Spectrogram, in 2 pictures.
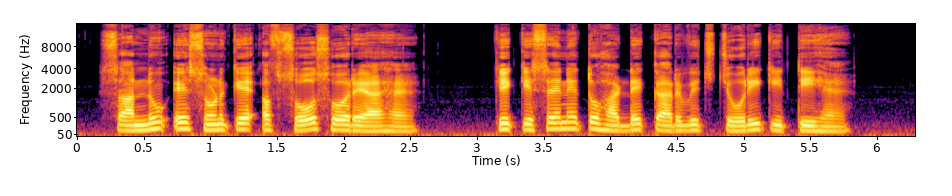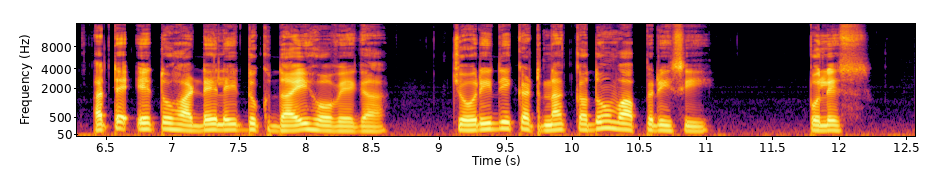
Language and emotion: Punjabi, sad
